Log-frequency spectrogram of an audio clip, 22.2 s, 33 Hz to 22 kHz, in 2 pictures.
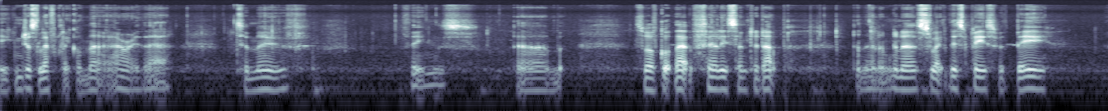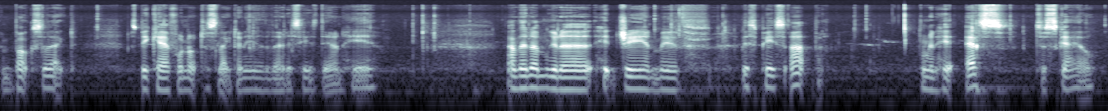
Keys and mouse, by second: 8.9 middle click, 9.2 a, 9.7 b, 16.7 g, 18.6 g, 20.8-22.0 drag, 20.8 s.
